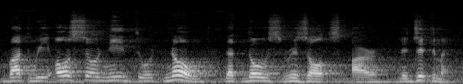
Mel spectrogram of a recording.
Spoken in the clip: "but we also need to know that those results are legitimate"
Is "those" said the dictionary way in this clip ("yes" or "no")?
no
